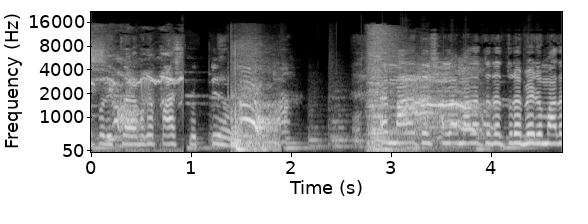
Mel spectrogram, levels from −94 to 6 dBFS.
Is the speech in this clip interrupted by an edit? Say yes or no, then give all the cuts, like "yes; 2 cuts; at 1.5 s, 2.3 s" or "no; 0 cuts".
no; 0 cuts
